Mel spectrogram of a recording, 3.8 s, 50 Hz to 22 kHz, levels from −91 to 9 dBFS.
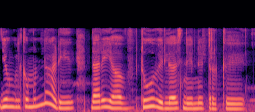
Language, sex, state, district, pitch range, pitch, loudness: Tamil, female, Tamil Nadu, Nilgiris, 190-245 Hz, 205 Hz, -14 LUFS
